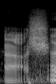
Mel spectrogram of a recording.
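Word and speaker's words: æ: he said it's pronounced ash, that word is pronounced, that letter is pronounced ash, the A-E is pronounced ash.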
